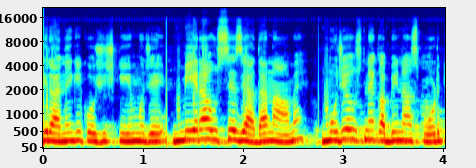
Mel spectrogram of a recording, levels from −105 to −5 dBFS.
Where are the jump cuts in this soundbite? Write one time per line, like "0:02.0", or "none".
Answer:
0:01.2
0:02.6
